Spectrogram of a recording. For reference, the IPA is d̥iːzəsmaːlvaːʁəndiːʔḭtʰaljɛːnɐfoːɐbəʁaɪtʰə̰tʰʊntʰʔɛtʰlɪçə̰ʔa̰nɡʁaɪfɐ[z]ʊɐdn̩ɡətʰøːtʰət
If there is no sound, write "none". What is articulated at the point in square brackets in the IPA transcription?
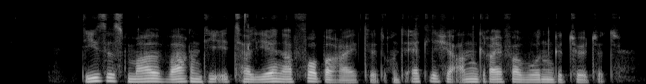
v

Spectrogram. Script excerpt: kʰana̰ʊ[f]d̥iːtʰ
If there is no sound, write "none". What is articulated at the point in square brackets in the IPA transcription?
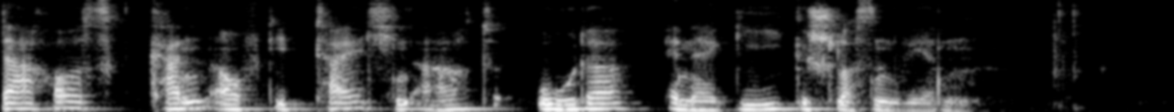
f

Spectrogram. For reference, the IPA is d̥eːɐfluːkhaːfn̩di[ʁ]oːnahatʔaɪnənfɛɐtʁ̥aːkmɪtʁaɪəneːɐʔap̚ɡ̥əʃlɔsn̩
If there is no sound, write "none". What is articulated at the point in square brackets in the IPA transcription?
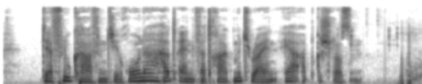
ʁ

